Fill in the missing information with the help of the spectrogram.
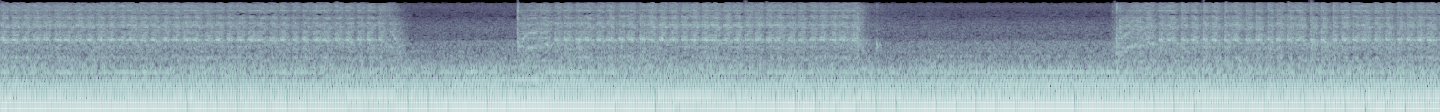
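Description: Old Toyota Crown's engine being cranked over steadily and at length by its starter motor on a weak battery, without firing.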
